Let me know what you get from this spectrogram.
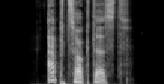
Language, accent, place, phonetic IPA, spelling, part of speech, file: German, Germany, Berlin, [ˈapˌt͡sɔktəst], abzocktest, verb, De-abzocktest.ogg
- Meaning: inflection of abzocken: 1. second-person singular dependent preterite 2. second-person singular dependent subjunctive II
